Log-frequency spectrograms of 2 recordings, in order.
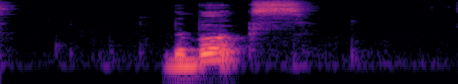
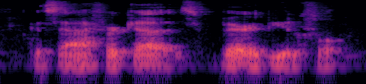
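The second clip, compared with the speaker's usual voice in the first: whispered aside; 5 semitones lower, 6 dB quieter, faster than usual. Real, not acted. Teacher's fond aside.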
